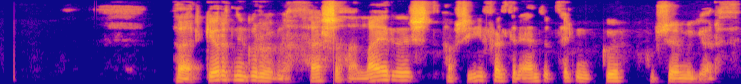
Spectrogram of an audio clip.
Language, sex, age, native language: Icelandic, male, 50-59, Icelandic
